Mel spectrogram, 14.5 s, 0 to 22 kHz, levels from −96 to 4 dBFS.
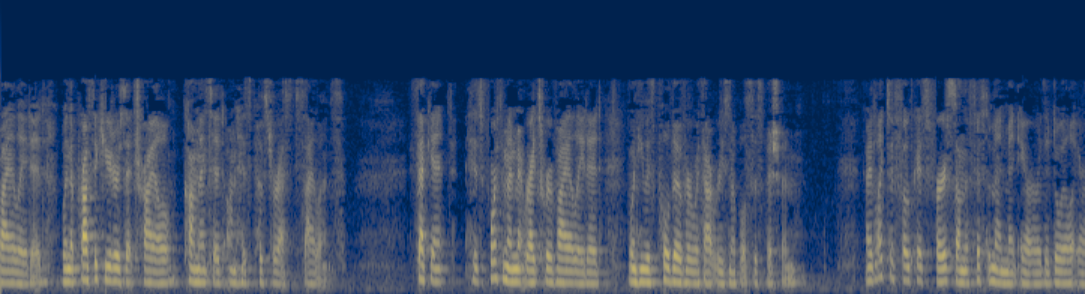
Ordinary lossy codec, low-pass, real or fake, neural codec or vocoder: AAC, 32 kbps; 7.2 kHz; real; none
